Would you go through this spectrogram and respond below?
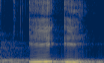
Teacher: उच्चारण स्थान तालु से, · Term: तालब्य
